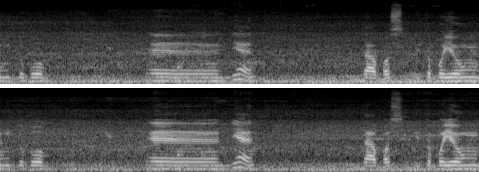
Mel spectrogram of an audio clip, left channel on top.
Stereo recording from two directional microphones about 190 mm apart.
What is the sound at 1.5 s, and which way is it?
Speech, 10° left (ahead or behind).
